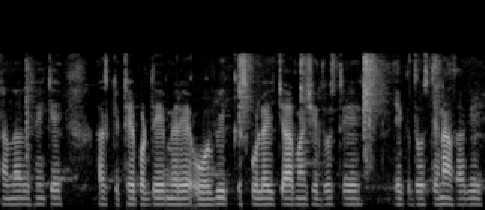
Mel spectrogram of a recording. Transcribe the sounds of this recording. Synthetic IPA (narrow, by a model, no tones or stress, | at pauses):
ãːnd̪ãd̪ekʰẽːkeəskɪʈʰːepəɽd̪eːmeːɾeʔoːɾbʱiːkskuːlaːit͡ʃaːɾmãːt͡ʃʰeːd̪oːst̪e | eːkd̪oːst̪enãːt̪aːɡeː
